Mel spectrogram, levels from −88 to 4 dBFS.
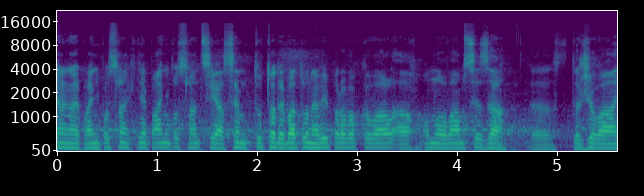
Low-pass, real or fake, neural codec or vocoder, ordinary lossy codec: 14.4 kHz; real; none; Opus, 24 kbps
